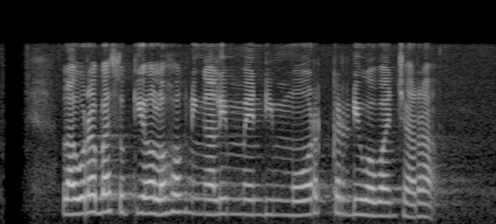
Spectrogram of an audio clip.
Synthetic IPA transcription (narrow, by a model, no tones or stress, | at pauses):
lauɾabasukiɔlɔɦɔk̚niŋalimɛndimɔrkɨrdiwawaɲt͡ʃaɾa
